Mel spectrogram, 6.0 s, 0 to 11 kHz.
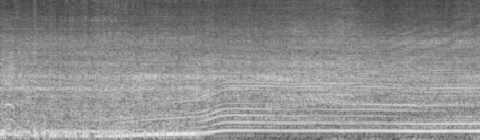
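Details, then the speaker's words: Kawasaki 440cc two-stroke snowmobile-engined go kart at wide-open throttle: engine wails up and holds a high steady pitch without accelerating, CVT belt slipping; top speed reached 42.6 mph. "So you hear the RPMs, Oh yeah, it's loud. but it's not doing anything."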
